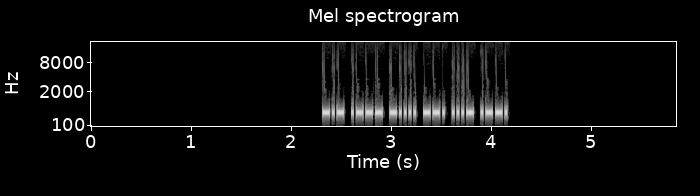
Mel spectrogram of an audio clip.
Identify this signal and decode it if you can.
Morse code, heard as a keyed tone, about 50 wpm, 700 Hz. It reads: KJ6GVP
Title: USA Call Signs - 6 Characters - Repeated 3x - 50wpm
